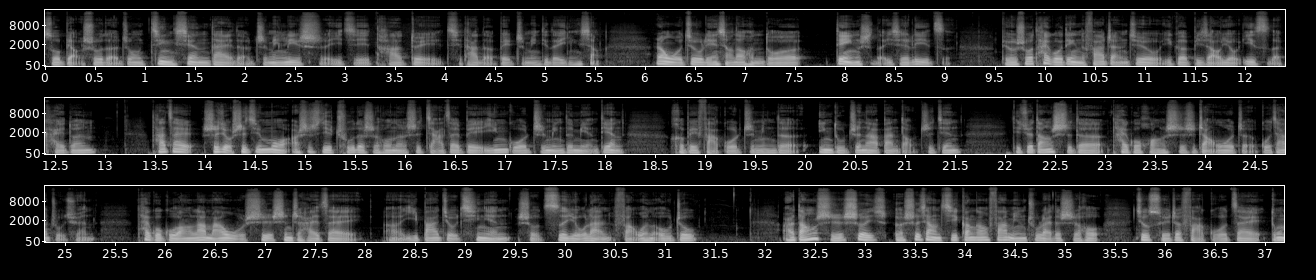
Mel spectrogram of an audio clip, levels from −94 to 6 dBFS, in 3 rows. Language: Chinese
